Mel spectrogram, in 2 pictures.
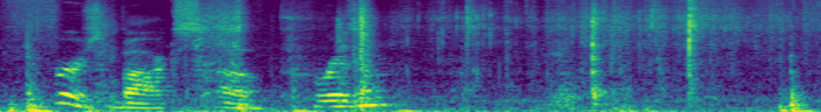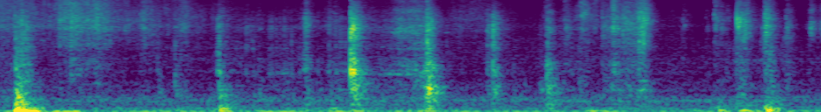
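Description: Plastic wrap crinkles and tears as hands unwrap a box.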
